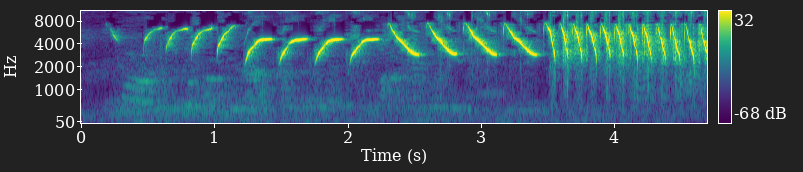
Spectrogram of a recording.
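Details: Powerful cengkok-style canary song from a male bird, used as long-duration training song: a run of quick falling whistled notes, shifting higher, ending in a rapid buzzy trill.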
